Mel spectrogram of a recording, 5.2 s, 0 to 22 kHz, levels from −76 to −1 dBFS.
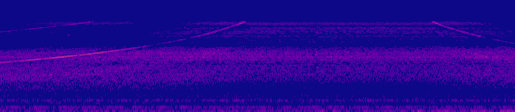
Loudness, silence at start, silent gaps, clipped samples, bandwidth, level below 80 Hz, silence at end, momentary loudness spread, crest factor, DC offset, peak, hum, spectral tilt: -47 LUFS; 0 s; none; under 0.1%; 11.5 kHz; -68 dBFS; 0 s; 4 LU; 14 dB; under 0.1%; -36 dBFS; none; 0.5 dB/octave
